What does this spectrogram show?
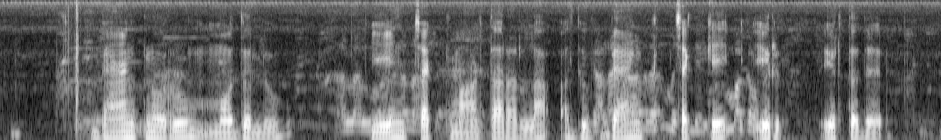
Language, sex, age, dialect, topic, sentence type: Kannada, male, 18-24, Northeastern, banking, statement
